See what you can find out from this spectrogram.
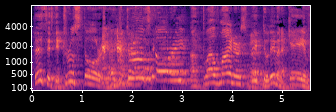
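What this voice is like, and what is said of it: Put-on Mexican accent. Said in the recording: “Why do they have Mexican accents? ... Because that's the only one I can do.”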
